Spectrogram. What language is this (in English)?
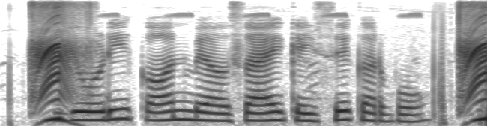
Chhattisgarhi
